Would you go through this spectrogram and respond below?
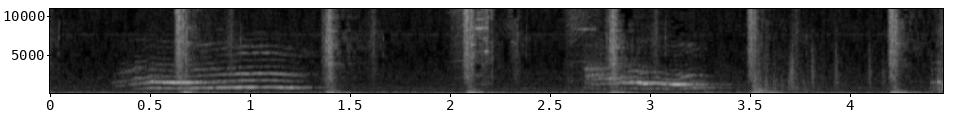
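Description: A cat in the video game RoboCop: Rogue City meows repeatedly in drawn-out, wavering calls, interleaved with regular thudding footsteps, fairly close and clear with no talk.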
